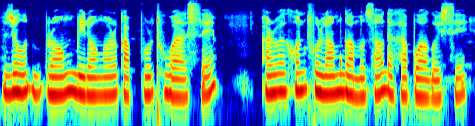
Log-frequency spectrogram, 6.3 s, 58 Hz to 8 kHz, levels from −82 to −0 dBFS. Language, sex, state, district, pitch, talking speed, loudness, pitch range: Assamese, female, Assam, Kamrup Metropolitan, 210 Hz, 125 wpm, -14 LUFS, 195-225 Hz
